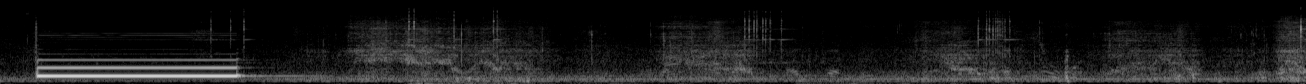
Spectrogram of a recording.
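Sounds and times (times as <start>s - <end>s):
loud horn blast: 0.4s - 2.4s.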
